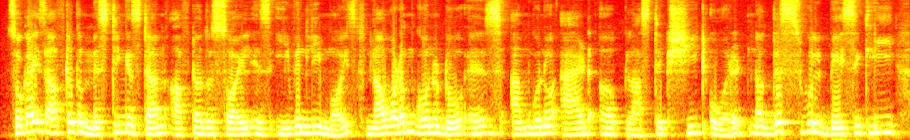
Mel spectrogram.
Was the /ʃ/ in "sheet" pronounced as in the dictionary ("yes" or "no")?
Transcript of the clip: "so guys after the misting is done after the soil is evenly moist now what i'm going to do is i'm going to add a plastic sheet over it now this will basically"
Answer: yes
